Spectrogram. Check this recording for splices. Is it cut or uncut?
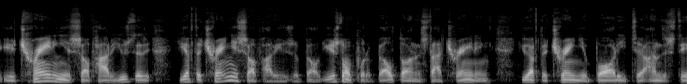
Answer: uncut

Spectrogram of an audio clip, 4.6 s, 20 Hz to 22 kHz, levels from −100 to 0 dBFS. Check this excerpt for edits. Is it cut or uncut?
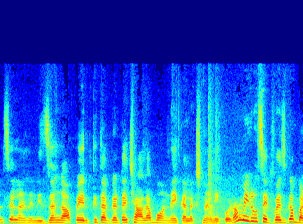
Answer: uncut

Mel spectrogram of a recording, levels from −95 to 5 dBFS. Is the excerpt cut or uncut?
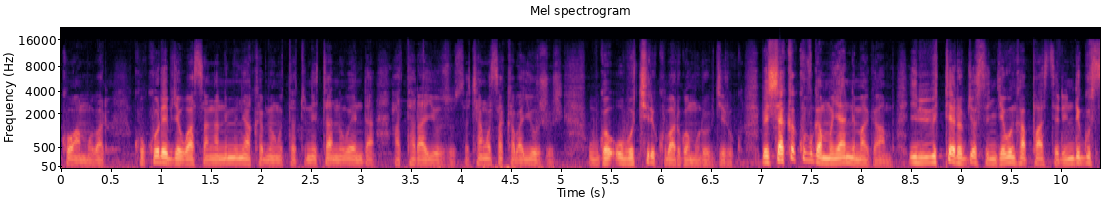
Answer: uncut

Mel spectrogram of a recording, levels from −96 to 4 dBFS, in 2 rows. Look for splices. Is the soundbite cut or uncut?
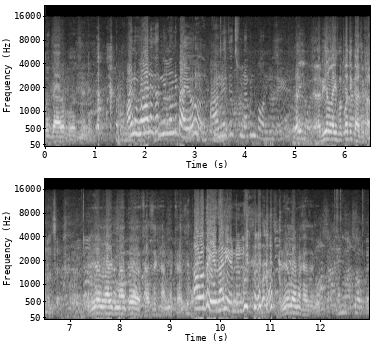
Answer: cut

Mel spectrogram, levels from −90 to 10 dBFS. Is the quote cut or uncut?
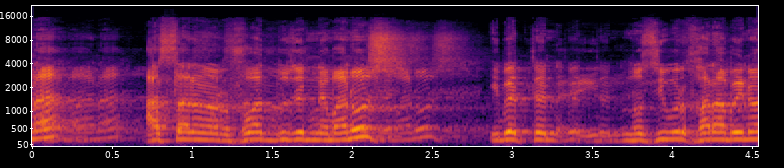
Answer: uncut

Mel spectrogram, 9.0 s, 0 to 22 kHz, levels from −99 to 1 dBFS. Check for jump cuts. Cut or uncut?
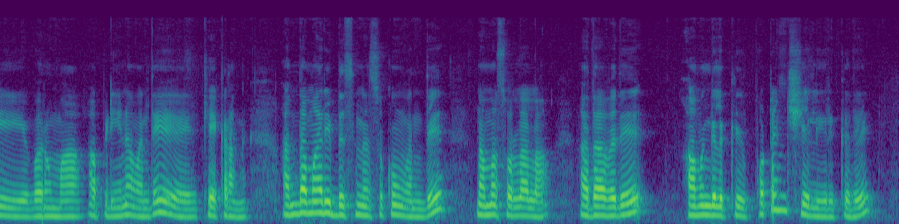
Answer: uncut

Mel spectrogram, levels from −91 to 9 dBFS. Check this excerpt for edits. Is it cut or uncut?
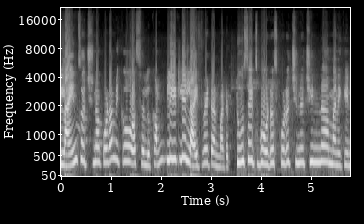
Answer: cut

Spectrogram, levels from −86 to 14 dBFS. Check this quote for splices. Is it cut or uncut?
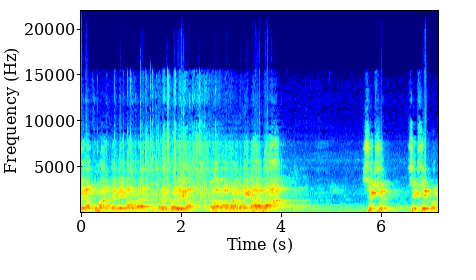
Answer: cut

